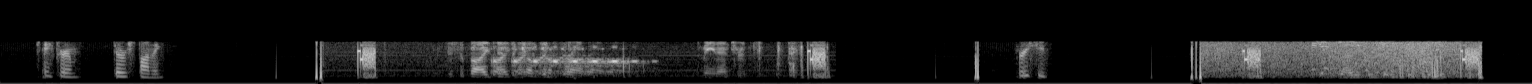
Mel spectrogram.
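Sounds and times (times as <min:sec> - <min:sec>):
speech: 0:00.6 - 0:01.8
radio static: 0:03.2 - 0:08.4, 0:09.8 - 0:10.5, 0:11.9 - 0:14.9.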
